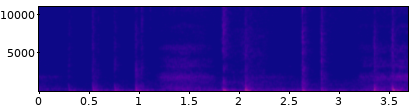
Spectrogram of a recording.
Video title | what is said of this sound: 🍀Fluffy & Fast IRISH SODA BREAD: No Yeast, No Fuss! - Quick Bread Recipe🍀 | we want to get to a consistency when you tap it, that you hear a hollow sound on the top, and then at the bottom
